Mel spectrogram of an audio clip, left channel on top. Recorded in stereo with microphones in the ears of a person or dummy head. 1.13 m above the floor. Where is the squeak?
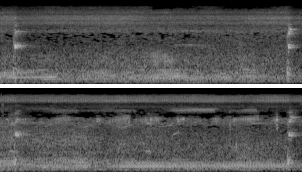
45° left (ahead or behind), 0.9 m.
